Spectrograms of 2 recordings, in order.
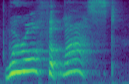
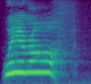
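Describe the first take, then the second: First: High, loud joyful cry; excited shout. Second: High, loud cry of joy; excited shout. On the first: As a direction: cheer it out at last. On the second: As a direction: yell it in triumph. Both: A narrator's reading. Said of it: "someone was shouting".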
